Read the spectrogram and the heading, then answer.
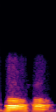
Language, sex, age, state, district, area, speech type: Marathi, male, 60+, Maharashtra, Mumbai Suburban, urban, conversation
